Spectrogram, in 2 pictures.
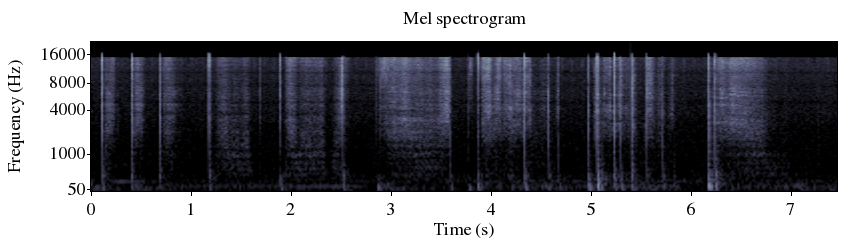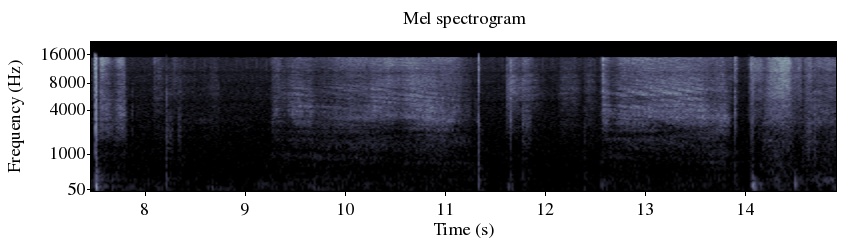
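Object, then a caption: Paperback book with matte card cover. A fingertip traces the barcode on the matte card back cover of a paperback book, making a soft, dry scratching hiss. Fingers then tap and rub the cover, giving quiet, irregular sharp taps between stretches of brushing friction with bright edges over a low, dull body.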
